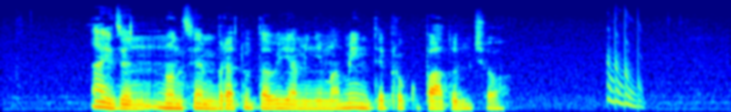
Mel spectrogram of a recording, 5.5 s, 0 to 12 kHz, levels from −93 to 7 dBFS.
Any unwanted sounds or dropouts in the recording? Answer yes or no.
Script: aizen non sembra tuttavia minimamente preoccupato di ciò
yes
